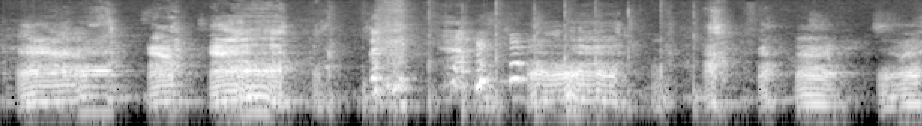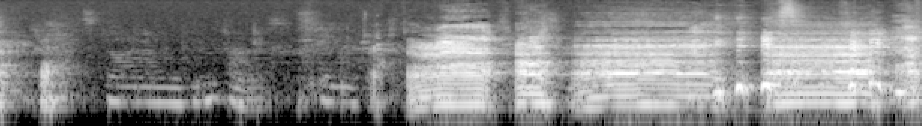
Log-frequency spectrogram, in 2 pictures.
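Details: Labrador Retriever playing with a puppy gives strange, voiced, drawn-out moans and grumbling growls that rise and fall in uneven bursts; a person speaks briefly nearby.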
